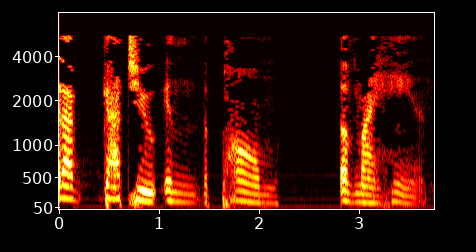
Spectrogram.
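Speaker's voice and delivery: soft, slow promise from God; hushed promise. Retold or imitated. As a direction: let it drop to a near whisper, tender and slow. God's promise, repeated hushed.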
